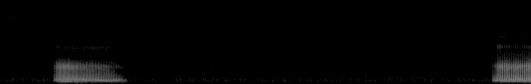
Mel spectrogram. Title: Fat snoring bear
